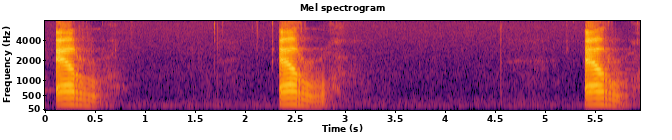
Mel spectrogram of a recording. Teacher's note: رو کی آواز کو آپ دیکھیے گا کہ ہلکی سی اس میں تکرار ہوگی لیکن شدہ سے کم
